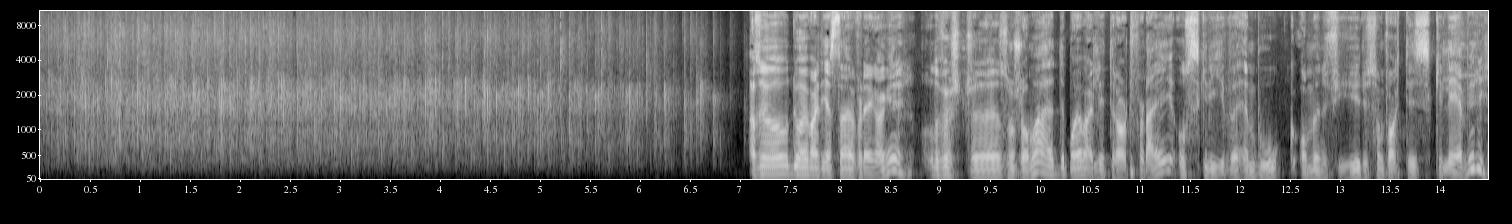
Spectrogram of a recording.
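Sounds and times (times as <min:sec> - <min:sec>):
audience applause: 0:00.0 - 0:07.1
speech: 0:07.1 - 0:14.4.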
